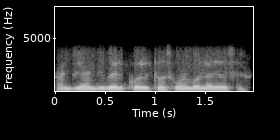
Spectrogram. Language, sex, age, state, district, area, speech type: Dogri, male, 18-30, Jammu and Kashmir, Udhampur, rural, conversation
